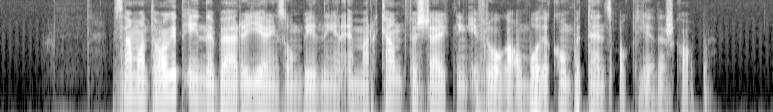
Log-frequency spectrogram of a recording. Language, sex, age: Swedish, female, 33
